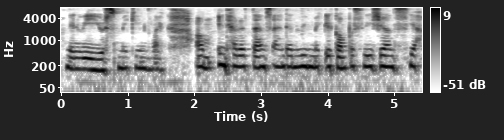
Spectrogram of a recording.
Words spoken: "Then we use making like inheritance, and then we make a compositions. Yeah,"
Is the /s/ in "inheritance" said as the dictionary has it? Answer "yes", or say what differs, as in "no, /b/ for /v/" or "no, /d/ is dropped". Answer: yes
